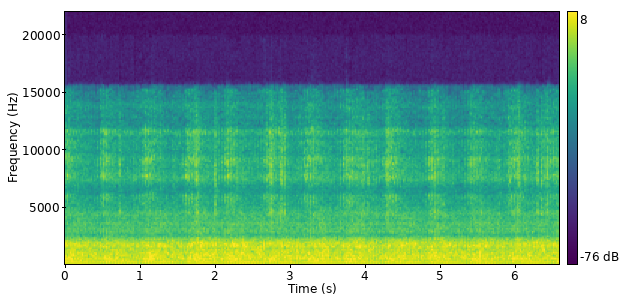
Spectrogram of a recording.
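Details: Hyper Tough mower with severely bent blade: engine drones but note wobbles and surges slightly about twice a second; running rough, cause not pinned down.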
